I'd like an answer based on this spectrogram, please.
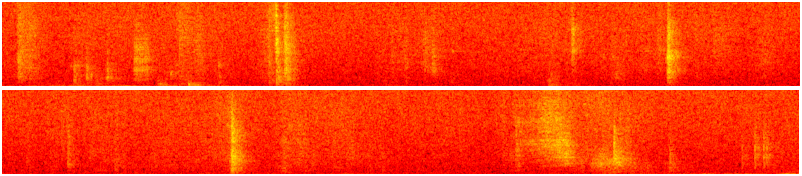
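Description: Sheets of sketch paper being handled and laid on a wooden desk: soft rustling with scattered light taps, the sharpest about five seconds in.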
